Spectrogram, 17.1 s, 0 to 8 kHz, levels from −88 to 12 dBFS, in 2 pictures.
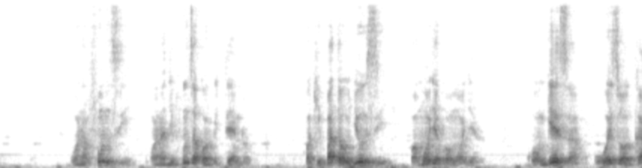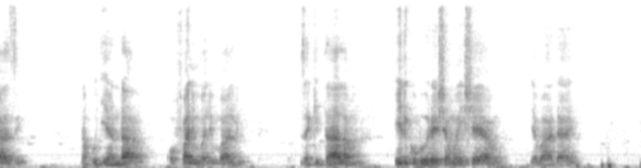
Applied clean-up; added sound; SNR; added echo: none; none; none; none.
